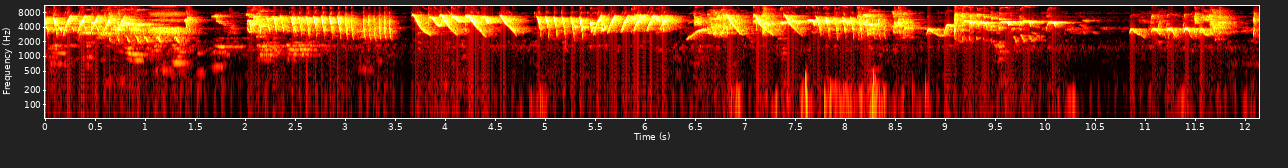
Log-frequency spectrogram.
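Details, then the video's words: Caged branjangan (Javan bush lark) of the parva type, kept at a home, singing vigorously in a style imitating sparrows and canaries: continuous high, rapid chattering trills and sweeping phrases with brief pauses, over a faint low background hum. "branjangan parva gacor rasa greja dan kenari"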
